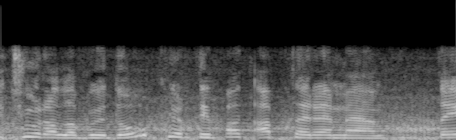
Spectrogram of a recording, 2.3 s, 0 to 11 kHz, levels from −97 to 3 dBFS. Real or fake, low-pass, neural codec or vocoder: fake; 7.2 kHz; codec, 16 kHz, 16 kbps, FunCodec, trained on LibriTTS, 50 frames a second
